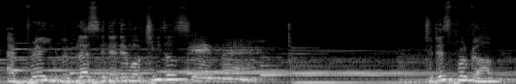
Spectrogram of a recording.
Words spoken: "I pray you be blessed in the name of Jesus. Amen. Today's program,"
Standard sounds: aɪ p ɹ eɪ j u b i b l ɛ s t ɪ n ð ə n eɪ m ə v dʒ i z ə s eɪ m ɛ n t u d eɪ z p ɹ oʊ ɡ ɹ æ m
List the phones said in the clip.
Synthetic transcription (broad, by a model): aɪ p ɹ eɪ j u b i b l ɛ s t ɪ n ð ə n eɪ m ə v dʒ i z ə s eɪ m ɛ n t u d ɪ s p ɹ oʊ ɡ ɹ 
